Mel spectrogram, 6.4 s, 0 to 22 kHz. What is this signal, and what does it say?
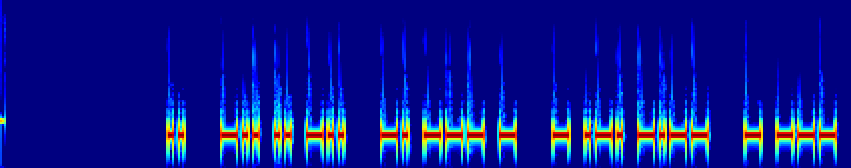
Morse code, heard as a keyed tone, about 30 wpm, 700 Hz. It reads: I DID NOT TRY TO
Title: Sentences from Top 1000 Words - Review Part 5 - 30wpm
